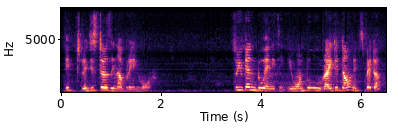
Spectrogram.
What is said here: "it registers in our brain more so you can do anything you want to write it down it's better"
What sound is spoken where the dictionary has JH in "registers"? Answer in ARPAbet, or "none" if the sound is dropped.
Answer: JH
